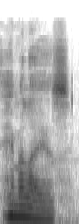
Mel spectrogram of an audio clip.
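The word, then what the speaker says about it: हिमालय: three came to the region of the him Himalayas in Sanskrit that's pronounced Himalaya Hima means snow and alah means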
